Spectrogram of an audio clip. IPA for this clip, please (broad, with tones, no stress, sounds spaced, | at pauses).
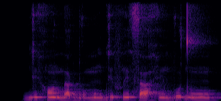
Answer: ɡ ĩ˦ h ɔ̃˦˨ n a˨ ɡ͡b u˨˦ m ũ˧ ɡ͡b i˦ f ĩ˦ s a˧ h ĩ˧ b u˦ d ũ˧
